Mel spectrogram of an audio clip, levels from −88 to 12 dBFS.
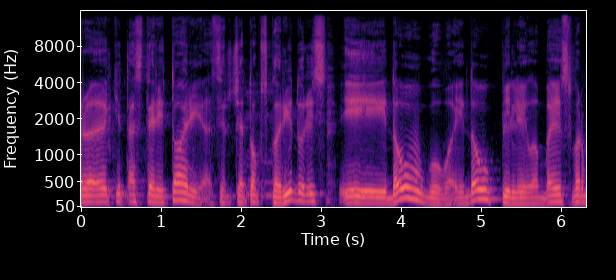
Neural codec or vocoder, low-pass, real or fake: none; 14.4 kHz; real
